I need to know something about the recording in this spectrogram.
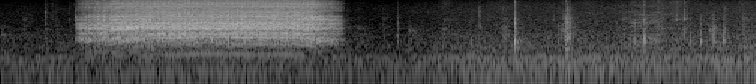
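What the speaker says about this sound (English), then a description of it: "So here we go with our toy drill." A small toy drill whines loudly for under two seconds while reaming holes in a model ship, then cuts off, followed by faint scraping and a few light clicks.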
